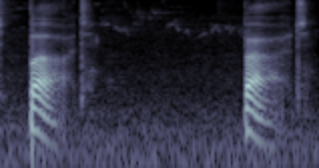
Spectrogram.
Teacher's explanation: so here we have the vowel uh uh bird so I don't pronounce that R it's not bird it's not perfect or beard but in British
